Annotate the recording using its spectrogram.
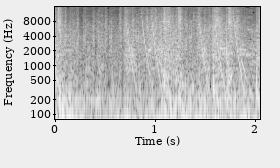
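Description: A laser gun fires in short bursts.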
